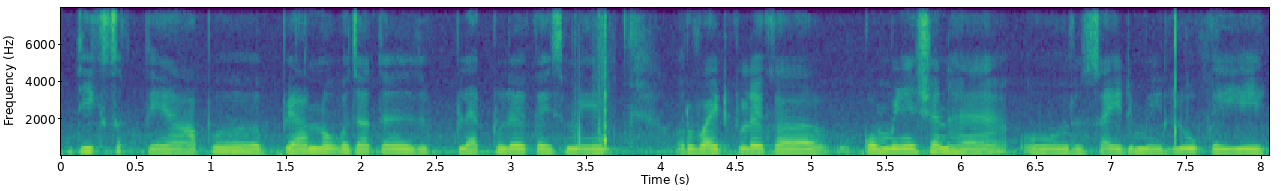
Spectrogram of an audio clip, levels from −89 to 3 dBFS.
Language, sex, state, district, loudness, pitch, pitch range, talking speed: Hindi, female, Haryana, Jhajjar, -17 LUFS, 195 Hz, 190-200 Hz, 170 wpm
